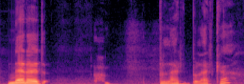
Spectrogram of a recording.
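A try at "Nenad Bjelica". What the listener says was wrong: I think it's Lecker. I'm sure the B is silent.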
